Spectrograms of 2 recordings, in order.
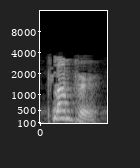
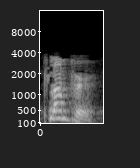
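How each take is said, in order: First: The middle consonant sounds like a P. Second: The middle consonant sounds like a P.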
